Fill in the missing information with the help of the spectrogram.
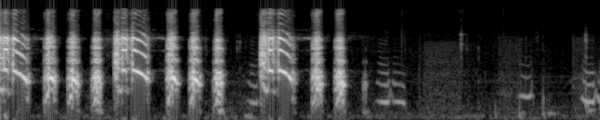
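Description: A francolin gives a rapid run of a dozen harsh, squeaky notes in under two seconds, then a few softer, scattered notes trail off.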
